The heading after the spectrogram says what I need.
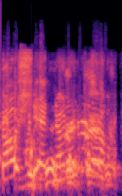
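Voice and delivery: high, hammed-up alarm; mock panic. Owner hearing the cat start to retch, acted high panic. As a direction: act out jolting awake in alarm.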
